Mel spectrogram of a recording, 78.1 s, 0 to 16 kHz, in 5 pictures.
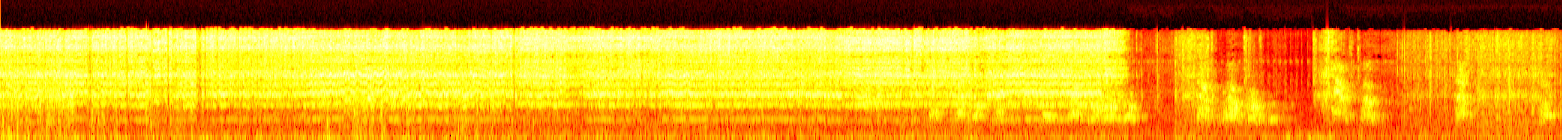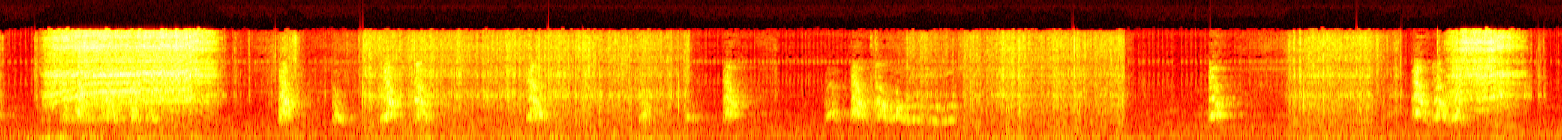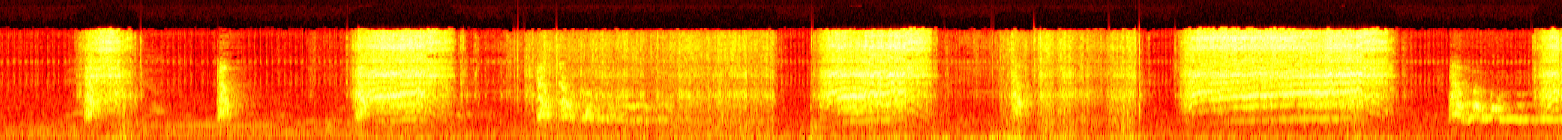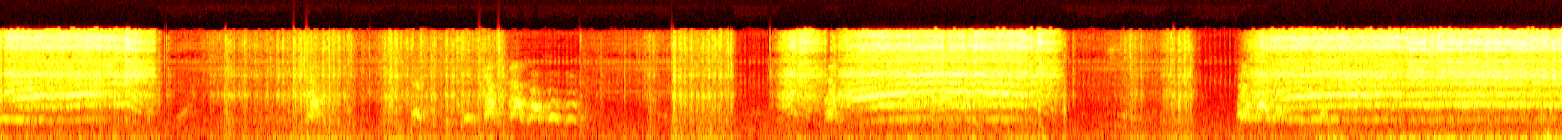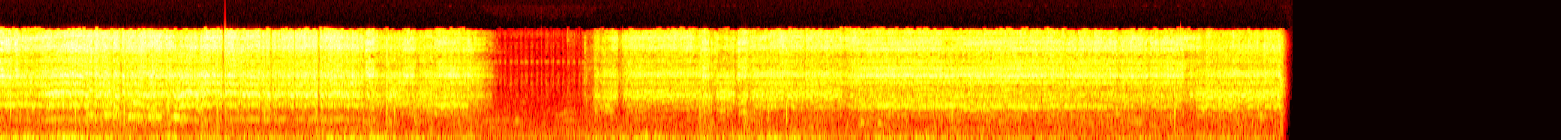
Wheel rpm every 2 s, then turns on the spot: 110, 110, 120, 110, 110, 60, 10, 10, 70, 10, 10, 0, 10, 10, 10, 20, 10, 30, 20, 30, 30, 40, 60, 60, 20, 10, 10, 40, 70, 30, 110, 120, 120, 50, 40, 70, 70, 50, 0.
18-22 24-28 34-38 40-42 44-46 48-54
